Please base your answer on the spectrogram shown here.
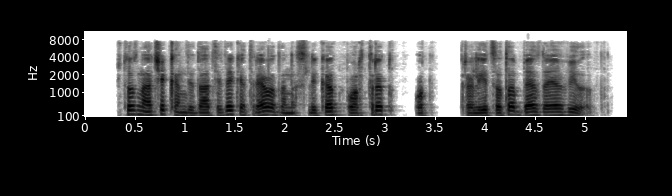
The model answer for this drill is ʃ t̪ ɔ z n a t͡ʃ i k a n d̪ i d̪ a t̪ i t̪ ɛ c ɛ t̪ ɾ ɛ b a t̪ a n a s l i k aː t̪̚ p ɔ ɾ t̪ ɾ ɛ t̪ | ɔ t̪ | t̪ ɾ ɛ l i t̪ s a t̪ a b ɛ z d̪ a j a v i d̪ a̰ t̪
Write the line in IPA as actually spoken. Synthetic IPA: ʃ t̪ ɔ z n a t͡ʃ i k a n d̪ i d̪ a t̪ i t̪ ɛ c ɛ t̪ ɾ ɛ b a d̪ a n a s l i k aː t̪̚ p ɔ ɾ t̪ ɾ ɛ t̪ | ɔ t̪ | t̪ ɾ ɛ l i t̪ s a t̪ a b ɛ z d̪ a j a v i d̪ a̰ t̪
